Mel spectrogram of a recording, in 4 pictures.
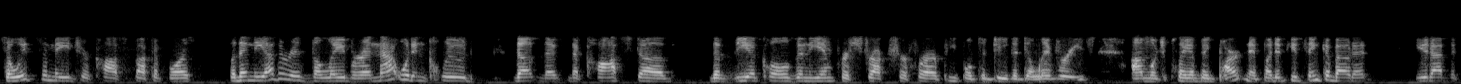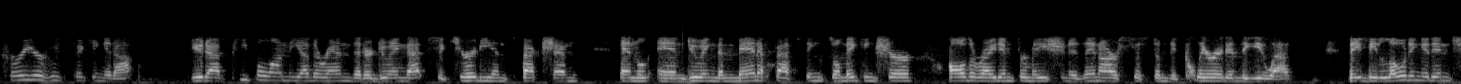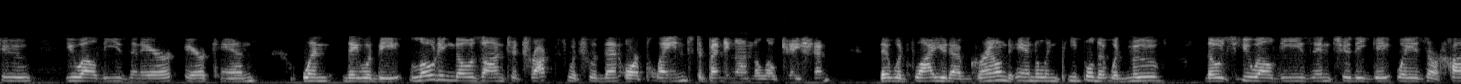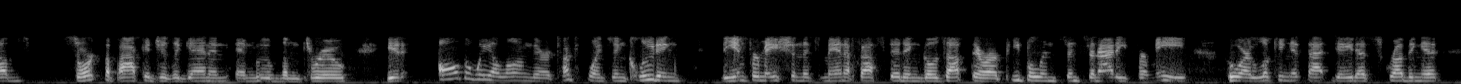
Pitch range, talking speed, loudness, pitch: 150-175 Hz, 185 wpm, -26 LUFS, 160 Hz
